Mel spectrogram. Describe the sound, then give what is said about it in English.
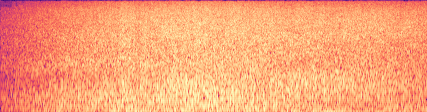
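Steady roar of surf mixed with gusting wind on an open shore on a cool, windy morning, a broad continuous wash that swells slightly in the middle and never lets up, with no voices. “No red knots have arrived yet on this cool, windy morning, but conditions can change on a dime here.”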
